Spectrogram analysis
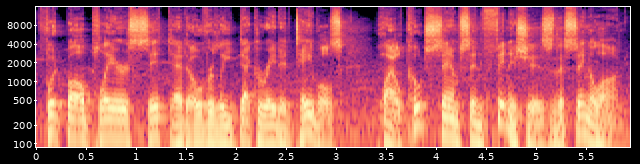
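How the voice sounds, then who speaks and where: A man's voice: on the low side, big pitch swings, normal speed, mellow, slight background noise. A man narrating a scripted teen audio drama as a wry storyteller. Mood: descriptive.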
